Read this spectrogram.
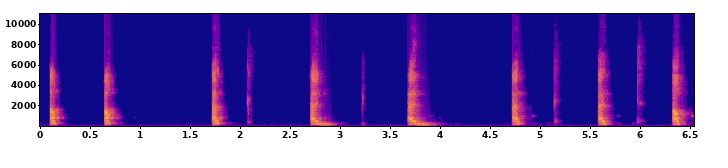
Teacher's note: هذه الحروف الشديدة، قويت اعتمادي فبتر الصوت، فحققت بذلك زمن الاحتباس أو الانحباس أو يقال له زمن الشدة.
